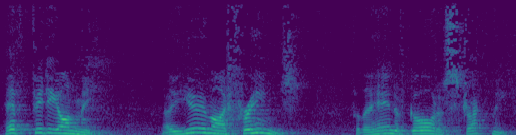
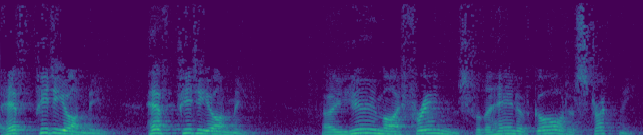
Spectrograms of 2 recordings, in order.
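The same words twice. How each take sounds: First: Desperate cry. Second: A touch higher, lifted plea to friends; pleading cry. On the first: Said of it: "you feel something of the desperation of Job's cry". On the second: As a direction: voice Job's cry without full force. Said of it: "he cried out". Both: Retold or imitated.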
